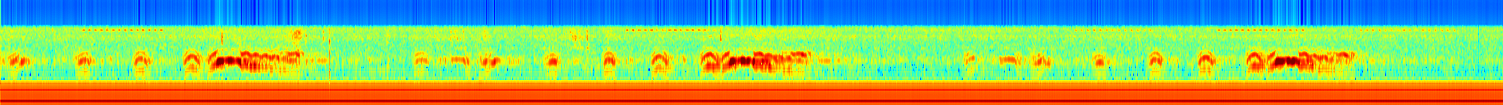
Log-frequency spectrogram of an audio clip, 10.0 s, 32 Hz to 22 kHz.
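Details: Barred owls (Strix varia) calling in Barnegat, New Jersey, on 26 October 2014. They trade deep, rhythmic hooting phrases, with a louder emphatic note roughly every three to four seconds, over a low background rumble.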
